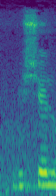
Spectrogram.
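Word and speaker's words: whistle: जब जल्दी में देखो हम यहाँ पर मैच बोलते हैं, विशिल बोलते हैं और आपका कैशल बोलते हैं, और यहाँ पर आपका लिसन बोलते हैं। तो यहाँ पर टी साइलेंट है, इस पर आपको विशेष ध्यान देना है।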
